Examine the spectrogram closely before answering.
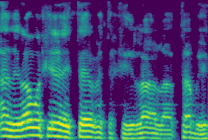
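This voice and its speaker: Lively intonation from a man with a dark, mellow tone. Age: 70s. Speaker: translator and editor. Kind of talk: interview storytelling.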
